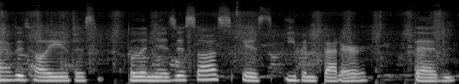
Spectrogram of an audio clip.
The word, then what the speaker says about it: Bolognese: It does seem like in Italian it's called bolognese. You pronounce the E at the end.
